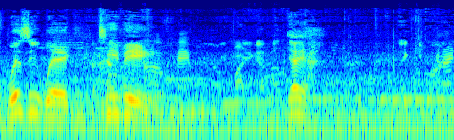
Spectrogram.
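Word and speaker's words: WYSIWYG: uh wizzywig tv yep what you see is what you get is pronounced wizzywig tv yeah yeah can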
